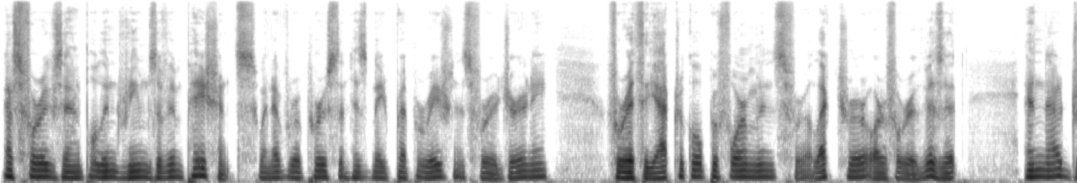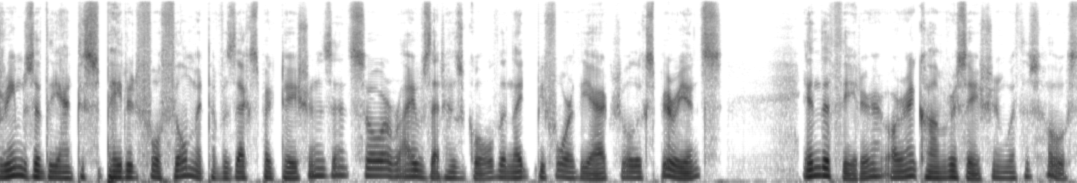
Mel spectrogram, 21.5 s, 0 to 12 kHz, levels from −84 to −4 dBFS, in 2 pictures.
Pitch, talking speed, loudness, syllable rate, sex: 110 Hz, 160 wpm, -20 LUFS, 5.1 syllables/s, male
